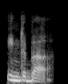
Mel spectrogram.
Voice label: "indaba", Indian

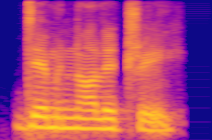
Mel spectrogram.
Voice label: "demonolatry", Indian

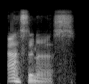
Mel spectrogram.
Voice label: "Acinus", British

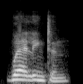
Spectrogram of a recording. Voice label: "wellington", Indian

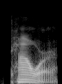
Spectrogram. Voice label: "power", American

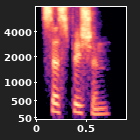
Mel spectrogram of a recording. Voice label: "suspicion", Indian

